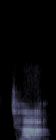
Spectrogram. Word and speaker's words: to: Okay, if to was followed then by a consonant, then you would pronounce it as the word ta, as the beginning of the word tug. So you're going to say to relate or not understand.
